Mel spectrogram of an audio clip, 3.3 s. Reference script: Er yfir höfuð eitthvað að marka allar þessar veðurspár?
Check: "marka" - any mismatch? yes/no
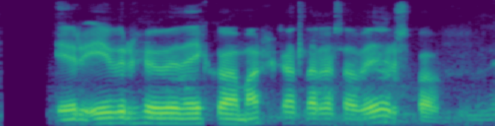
no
